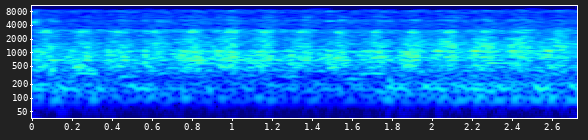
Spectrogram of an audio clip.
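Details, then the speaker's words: Ford 6.0L Powerstroke diesel just started cold, uneven lumpy idle clatter with a solid miss; injector balance rates all over the place, number six worst. Failing injectors suspected, before the STICTION ELIMINATOR treatment. "alright so we just started it up nothing to hear that well but it has a solid miss"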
